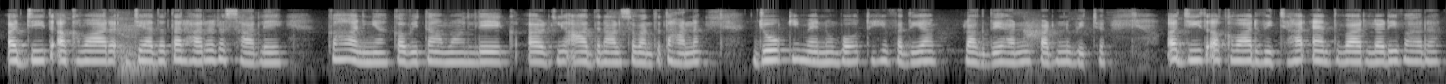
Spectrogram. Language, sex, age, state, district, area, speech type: Punjabi, female, 18-30, Punjab, Barnala, rural, spontaneous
